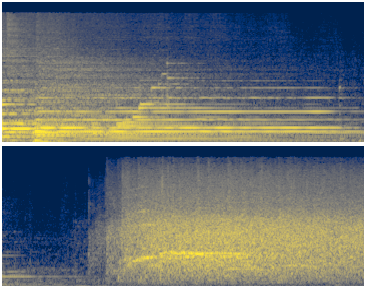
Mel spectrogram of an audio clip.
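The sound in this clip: Audience applause at a concert marking the reopening of a concert hall: the final sustained notes ring out and fade, a brief hush follows, then dense, continuous clapping swells and holds for several seconds.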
